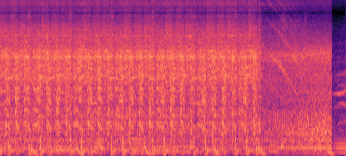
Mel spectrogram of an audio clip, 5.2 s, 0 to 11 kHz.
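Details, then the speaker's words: 1998 Mitsubishi Eclipse RS after harness reinstall, new clutch, headers and sensors: quick, even starter churn for several seconds with no firing; crank no-start, ASD relay firing then killing the car due to a wiring issue. "we even replaced a spark back and we still couldn't get it to start something is causing our ASD relay to fire and then subsequently kill the car"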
